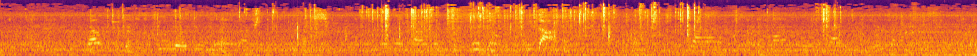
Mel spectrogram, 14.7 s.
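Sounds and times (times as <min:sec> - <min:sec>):
KiHa 71 series Yufuin no Mori No. 3 train rumbling: 0:00.0 - 0:14.6
clicks and rattles: 0:01.5 - 0:11.6, 0:12.2 - 0:12.9.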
